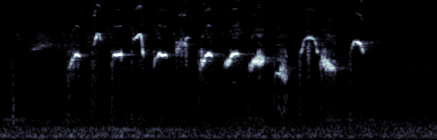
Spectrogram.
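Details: Greater green leafbird singing briskly to excite other birds: a fluent phrase of about a dozen clear, slurred whistles, mostly steady in pitch with a few rising notes.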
